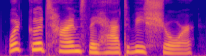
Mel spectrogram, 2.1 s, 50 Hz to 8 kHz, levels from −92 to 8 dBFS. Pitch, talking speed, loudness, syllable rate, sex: 215 Hz, 235 wpm, -18 LUFS, 5.0 syllables/s, female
